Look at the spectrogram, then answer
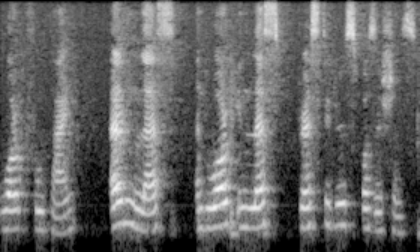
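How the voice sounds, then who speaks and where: A woman speaks with a non-native accent. Her pace is very slow and her intonation fairly even. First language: Polish. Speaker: academic researcher and city councillor. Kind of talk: conference presentation. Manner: halting.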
